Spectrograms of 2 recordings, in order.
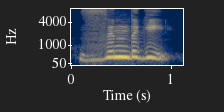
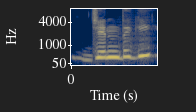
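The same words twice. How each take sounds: First: जिंदगी said slowly with a buzzing z; जिंदगी starting with a voiced z, drawn out; z with Urdu z. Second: जिंदगी said with plain j sound; जिंदगी with ordinary ज, no buzz. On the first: (ज़ वाला ज़िंदगी) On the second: (ज वाला जिंदगी) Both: Shown as a demonstration. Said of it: "मैं दो उच्चारण लेती हूँ".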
